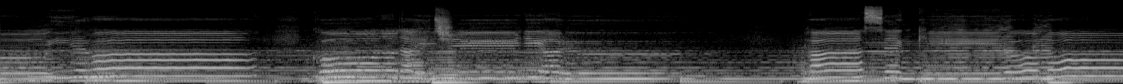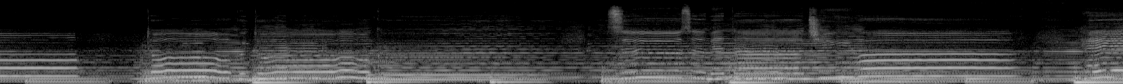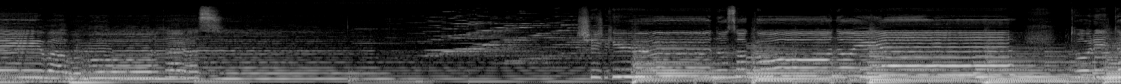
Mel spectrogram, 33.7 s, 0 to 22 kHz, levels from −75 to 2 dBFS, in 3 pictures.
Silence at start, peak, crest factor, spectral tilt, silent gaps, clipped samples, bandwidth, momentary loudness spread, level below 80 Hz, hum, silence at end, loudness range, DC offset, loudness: 0 s; -2 dBFS; 20 dB; -6 dB/octave; none; under 0.1%; 19.5 kHz; 15 LU; -42 dBFS; none; 0 s; 9 LU; under 0.1%; -21 LUFS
